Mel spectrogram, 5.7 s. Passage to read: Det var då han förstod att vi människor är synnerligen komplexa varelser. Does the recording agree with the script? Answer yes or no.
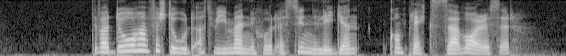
yes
